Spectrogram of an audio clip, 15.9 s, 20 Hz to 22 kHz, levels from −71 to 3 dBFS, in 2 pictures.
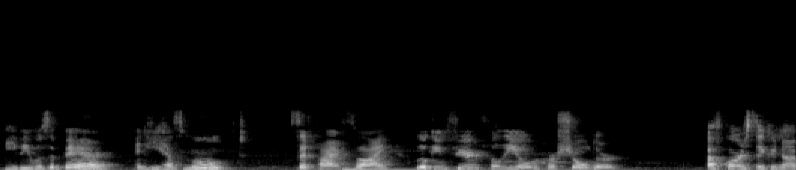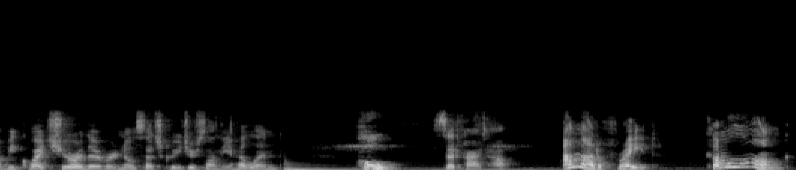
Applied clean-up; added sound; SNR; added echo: none; Bowed string instrument; 12 dB; none.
